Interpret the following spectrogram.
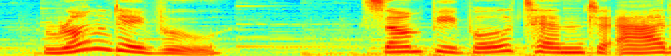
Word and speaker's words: rendezvous: not be sounded out a similar word with silent consonants would be rendezvous rendezvous some people tend to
